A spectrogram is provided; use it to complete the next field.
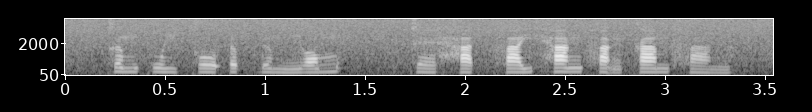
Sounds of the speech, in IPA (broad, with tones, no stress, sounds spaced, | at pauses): k ə˧ m k w i˧˩ k o˨˦ ʔ ə˨˩ p̚ ɗ ə̤˨˩ m ɲ ɔ˨˦ m | k ɛ̤˨˩ h a˨˩ t̚ f a˨˦ j h a˧ ŋ f a̰˧˨ ŋ k a˧ m f a̤˨˩ ŋ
